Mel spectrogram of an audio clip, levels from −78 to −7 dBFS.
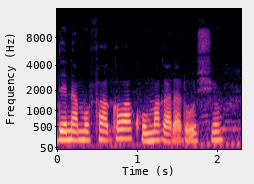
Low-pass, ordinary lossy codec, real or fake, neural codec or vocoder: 14.4 kHz; none; real; none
